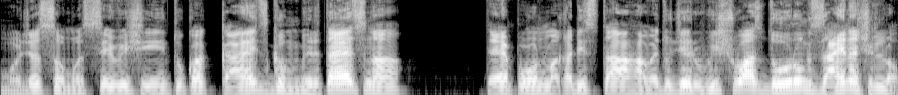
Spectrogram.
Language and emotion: Goan Konkani, angry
